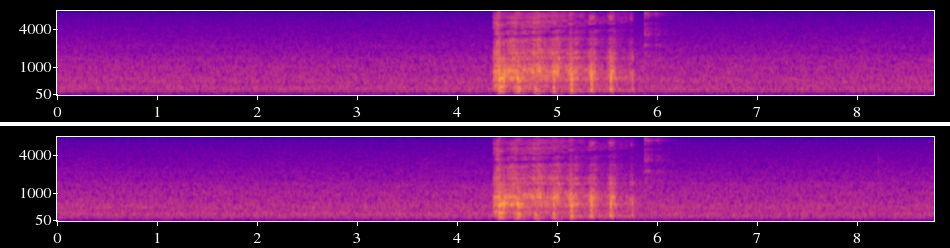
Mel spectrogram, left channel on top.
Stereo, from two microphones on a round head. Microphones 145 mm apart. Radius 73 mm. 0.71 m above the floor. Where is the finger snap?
25° left (ahead or behind), 7.5 m.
